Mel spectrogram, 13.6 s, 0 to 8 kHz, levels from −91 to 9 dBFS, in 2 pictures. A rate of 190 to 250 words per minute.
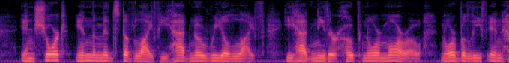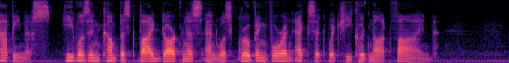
No: average, 170 wpm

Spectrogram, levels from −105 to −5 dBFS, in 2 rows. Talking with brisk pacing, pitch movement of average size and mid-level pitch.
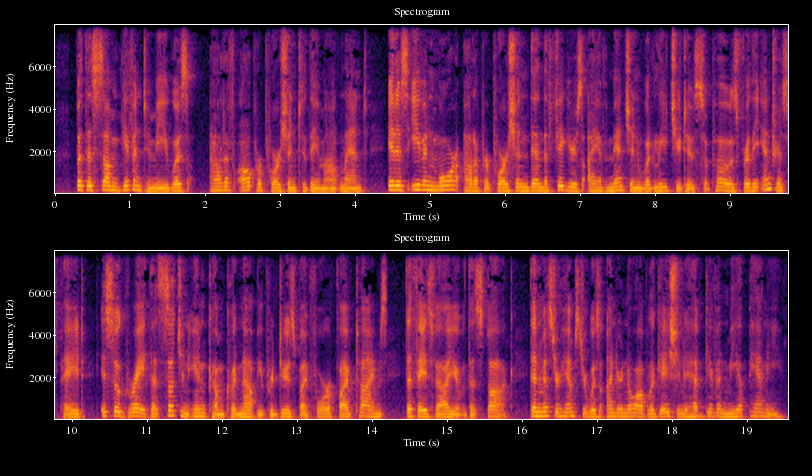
Yes: fast, 220 wpm; average, 3.4 semitones; medium, 155 Hz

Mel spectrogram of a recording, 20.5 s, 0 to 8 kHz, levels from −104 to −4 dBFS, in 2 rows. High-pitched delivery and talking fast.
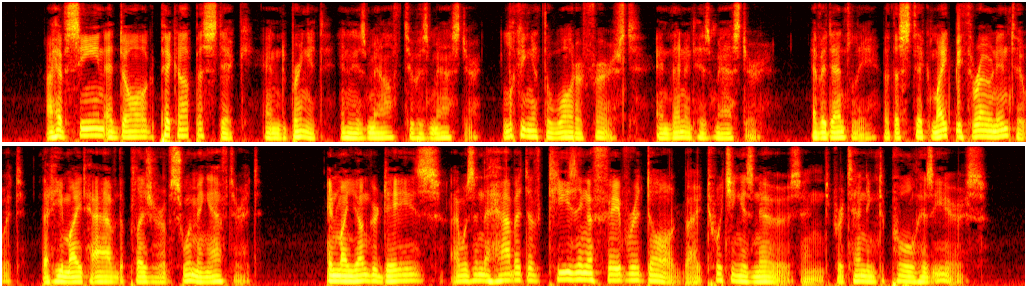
No: low, 110 Hz; fast, 210 wpm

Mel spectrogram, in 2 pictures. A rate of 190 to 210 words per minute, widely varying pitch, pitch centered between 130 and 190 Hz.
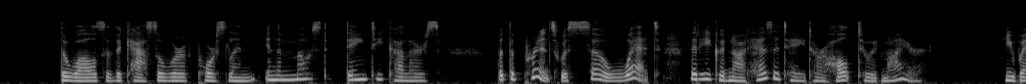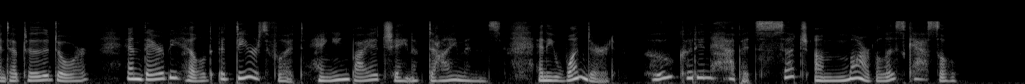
No: average, 165 wpm; wide, 6.4 semitones; medium, 185 Hz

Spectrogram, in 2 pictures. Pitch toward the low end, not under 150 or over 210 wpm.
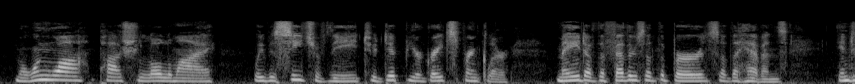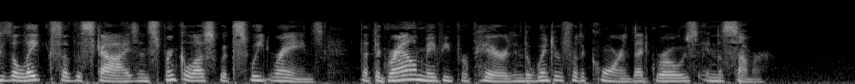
No: medium, 165 Hz; average, 180 wpm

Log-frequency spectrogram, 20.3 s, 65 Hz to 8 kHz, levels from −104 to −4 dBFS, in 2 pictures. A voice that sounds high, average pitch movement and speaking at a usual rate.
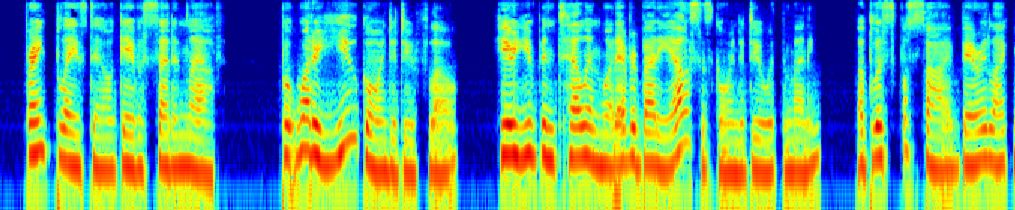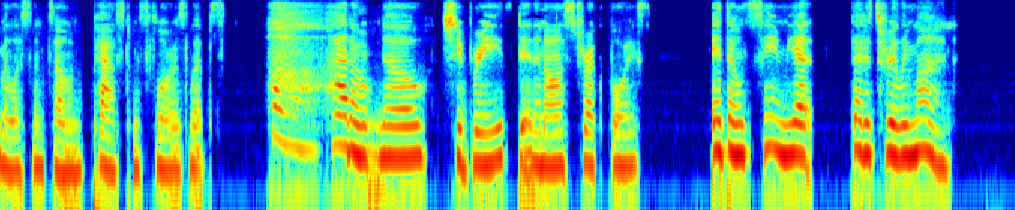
Yes: high, 195 Hz; average, 4.8 semitones; average, 170 wpm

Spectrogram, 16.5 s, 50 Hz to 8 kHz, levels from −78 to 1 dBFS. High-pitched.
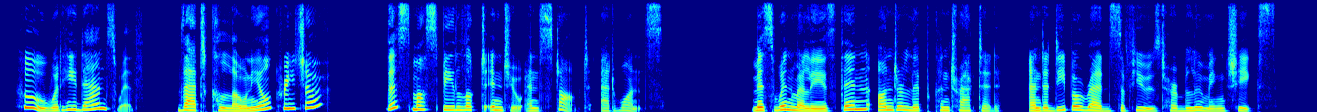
Yes: high, 210 Hz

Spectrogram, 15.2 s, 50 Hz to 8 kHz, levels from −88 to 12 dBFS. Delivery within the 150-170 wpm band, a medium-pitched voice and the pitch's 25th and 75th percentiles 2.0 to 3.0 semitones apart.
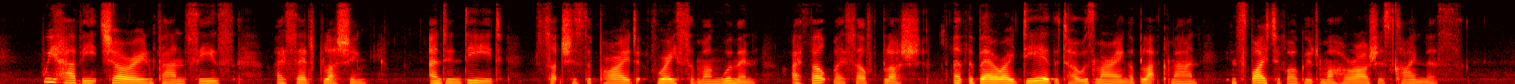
Yes: average, 165 wpm; medium, 175 Hz; narrow, 2.5 semitones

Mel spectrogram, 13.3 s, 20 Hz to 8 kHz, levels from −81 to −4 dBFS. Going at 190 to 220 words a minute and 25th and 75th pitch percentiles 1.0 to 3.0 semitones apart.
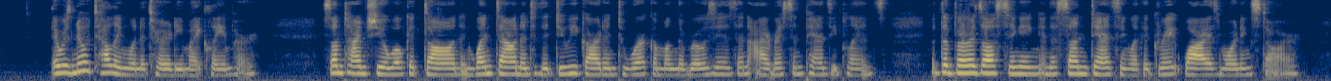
Yes: fast, 205 wpm; average, 2.7 semitones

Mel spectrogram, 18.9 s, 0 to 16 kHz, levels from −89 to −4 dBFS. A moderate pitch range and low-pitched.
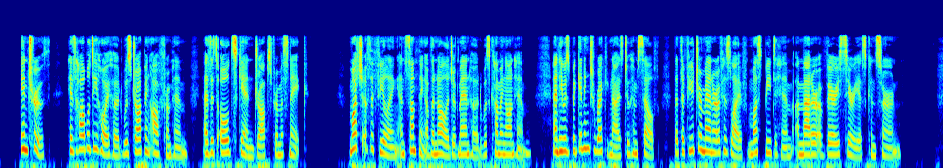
No: average, 4.2 semitones; high, 220 Hz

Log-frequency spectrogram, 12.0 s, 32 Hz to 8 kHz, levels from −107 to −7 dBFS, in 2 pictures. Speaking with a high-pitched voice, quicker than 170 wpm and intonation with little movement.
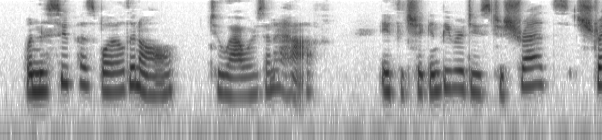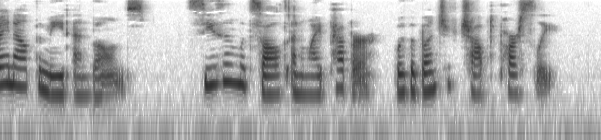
No: high, 230 Hz; average, 185 wpm; average, 4.6 semitones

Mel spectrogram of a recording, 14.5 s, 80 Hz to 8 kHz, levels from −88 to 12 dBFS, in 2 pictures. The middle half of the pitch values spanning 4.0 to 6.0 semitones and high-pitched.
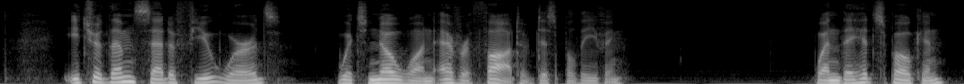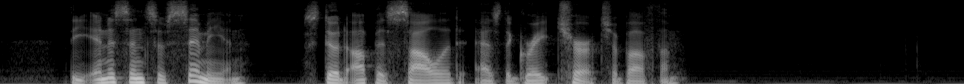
No: average, 4.7 semitones; low, 110 Hz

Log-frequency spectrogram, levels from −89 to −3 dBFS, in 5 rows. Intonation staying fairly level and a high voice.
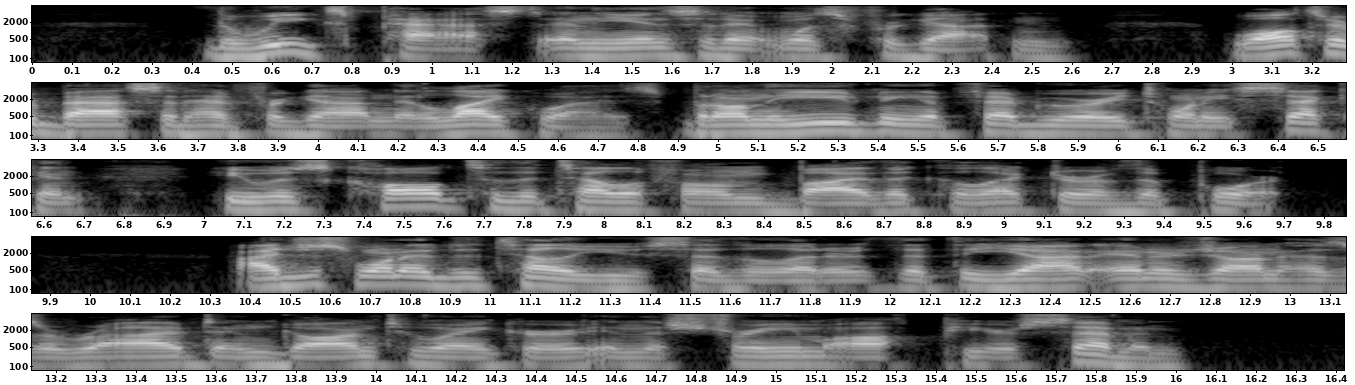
No: narrow, 2.3 semitones; low, 115 Hz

